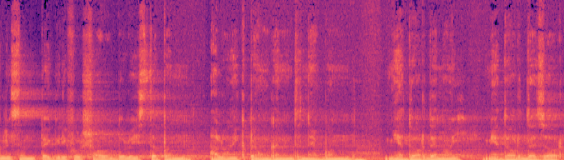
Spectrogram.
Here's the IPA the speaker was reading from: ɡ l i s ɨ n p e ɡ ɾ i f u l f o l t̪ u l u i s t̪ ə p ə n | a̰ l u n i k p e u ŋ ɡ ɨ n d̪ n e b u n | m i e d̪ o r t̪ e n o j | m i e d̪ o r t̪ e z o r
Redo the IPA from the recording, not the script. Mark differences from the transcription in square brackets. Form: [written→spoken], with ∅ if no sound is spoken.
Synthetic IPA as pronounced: ɡ l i s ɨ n p e ɡ ɾ i f u l [f→ʃ] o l [t̪→d̪] u l u [i→j] s t̪ ə p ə n | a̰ l u n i k p e u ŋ ɡ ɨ n d̪ n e b u n | m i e d̪ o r [t̪→d̪] e n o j | m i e d̪ o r [t̪→d̪] e z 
